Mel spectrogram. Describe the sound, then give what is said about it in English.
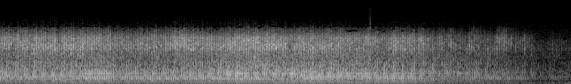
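A steady, loud engine drone of an army plane flying overhead, a broad roaring hum that holds for several seconds before gradually fading away. No voices are heard. “There's an army plane overhead.”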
